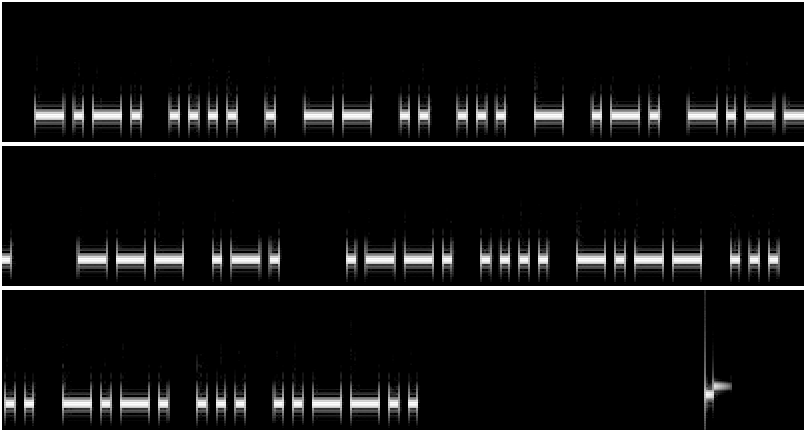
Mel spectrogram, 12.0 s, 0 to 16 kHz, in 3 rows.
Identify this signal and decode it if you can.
Morse code, heard as a keyed tone, about 25 wpm, 700 Hz. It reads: CHEMISTRY OR PHYSICS?
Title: Sentences from Top 1000 Words - Review Part 6 - 25wpm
